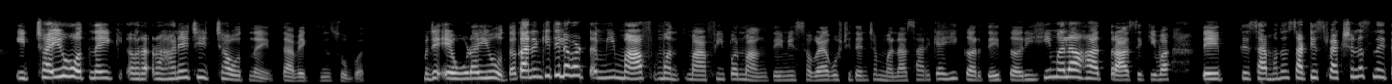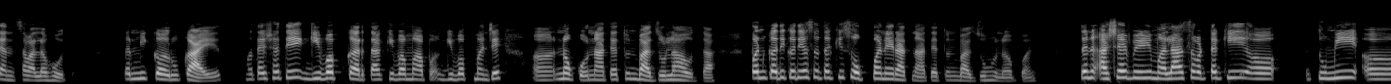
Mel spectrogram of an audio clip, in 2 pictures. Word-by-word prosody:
इच्छाही 305 +4 +6
होत 335 -6 +4
नाही, 300 0 +5
क - - -18
र 255 0 -2
राहण्याची 285 +6 -1
इच्छा 275 -3 -5
होत 215 -3 -3
नाही, 175 -8 -5
त्या 185 -3 -3
व्यक्तींसोबत, 175 +1 -11 0.6
म्हणजे 255 +3 0
एवढंही 275 +2 +3
होतं. 275 -5 -1
कारण 335 +2 +8
की 400 - +1
तिला 440 0 +5
वाटतं, 335 -8 -1
मी 315 +2 -5
माफ 280 -3 +6
म्हणत 260 -3 -6
माफी 220 +2 -2
पण 245 -1 -6
मागते, 190 -2 -6
मी 205 +1 -11
सगळ्या 205 0 -4
गोष्टी 215 +2 -14
त्यांच्या 210 +2 -11
मनासारख्याही 215 +7 -9
करते, 205 -2 -4
तरीही 220 +8 -5
मला 340 0 +8
हा 285 -2 +5
त्रास 215 -3 +4
आहे 235 - -10
किंवा 230 0 -2 0.4
ते 255 0 +7 0.2
ते 275 - -5
सॅ 260 0 +1
म्हणतो 260 +5 -8
सॅटिस्फॅक्शनच 315 +5 0
नाही 350 -1 -3
त्यांचं 215 -3 -6
मला 190 -1 -4
होत. 190 0 -10 0.6
तर 250 - -5
मी 270 +2 -5
करू 225 -4 0
काय? 160 +3 +4 0.3
मग 240 - -13
त्याच्या 270 +2 -2
ते 315 +1 +5
गिव 275 +2 +2
अप 285 0 +1
करतात 230 -3 +2
किंवा 245 -1 -2
मग 240 0 -5
आप 220 - -4
गिव 240 0 -5
अप 245 - -5
म्हणजे 250 +2 -2 0.3
अ, 205 0 -7
नको, 250 -5 -2
नात्यातून 230 +4 -3
बाजूला 210 -1 0
होता. 165 -6 -7 0.4
पण 295 0 +3
कधी-कधी 315 +1 +2
असं 325 0 -3
होतं, 310 -1 -3
की 320 - -6
सोपं 275 -3 -1
नाही 255 -1 0
राहत 210 -3 0
नात्यातून 190 +2 -8
बाजू 180 0 -9
होणं 170 -6 -14
पण. - - -17 0.5
तर 305 0 +4
अशा 265 +4 +5
वेळी, 300 0 +2
मला 275 -1 +3
असं 285 +2 -1
वाटतं, 290 0 0
की 310 0 +1
अ, 260 -2 -1 0.5
तुम्ही 290 +3 0
अ, 245 +1 -4
255 Hz, 190 wpm, -24 LUFS, 210-295 Hz, 0.6 s, कारण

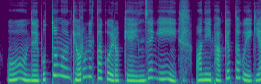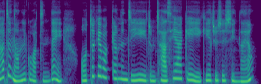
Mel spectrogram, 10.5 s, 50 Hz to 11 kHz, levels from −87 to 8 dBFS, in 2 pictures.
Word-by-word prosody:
어 225 +3 +3
네. 200 -1 +4
보통은 345 - -1
결혼했다고 280 +2 +1
이렇게 200 0 +1
인생이 245 +2 +1 0.3
많이 220 +2 +4
바뀌었다고 255 +6 -1
얘기하진 225 - 0
않을 195 +4 +2
것 225 -1 -5
같은데 180 +3 -3 0.4
어떻게 360 - 0
바뀌었는지 235 - -1
좀 185 -2 -3
자세하게 225 +3 0
얘기해 185 +6 -2
주실 195 0 -2
수 195 0 -2
있나요? 165 - -2
215 Hz, 315 characters per minute, -22 LUFS, 195-270 Hz, 0.4 s, 네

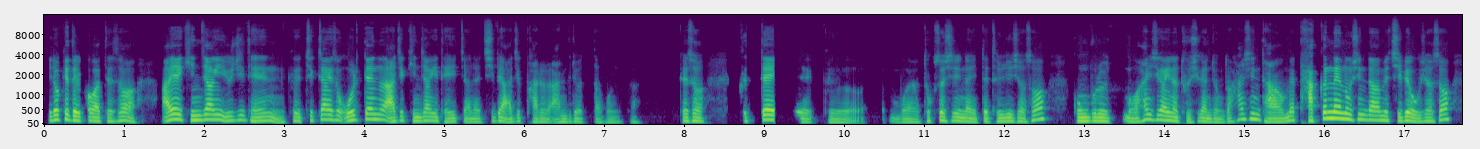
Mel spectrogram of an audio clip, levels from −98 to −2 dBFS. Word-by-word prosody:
이렇게 160 +4 +2
될 140 -4 +4
거 130 - -1
같아서 115 0 0 0.3
아예 170 +2 +5
긴장이 155 +2 +2
유지된 125 - -2
그 125 -3 -3
직장에서 155 +3 0
올 135 +4 +3
때는 175 +2 +1
아직 120 +2 +2
긴장이 125 0 -1
돼 100 -2 -4
있잖아요 95 -2 -5
집에 115 +5 -5
아직 95 +3 -3
발을 95 -1 -5
안 85 +2 -4
들였다 95 -2 -8
보니까. 85 -1 -14 0.5
그래서 120 -2 -1 0.4
그때 135 +7 +3 0.3
이제 95 -3 -3
그 90 -2 -6 0.4
뭐야 90 -1 -6
독서실이나 115 +1 -1
이때 100 +2 -2
들리셔서 110 - -1 0.3
공부를 120 -1 +2 0.2
뭐 105 -2 -1
1 165 +8 0
시간이나 145 -5 +2
2 100 -3 -7
시간 105 +2 -2
정도 95 0 -5
하신 175 - -1
다음에 100 +6 +1
다 125 0 +1
끝내 205 0 +8
놓으신 170 -3 +3
다음에 150 -2 +2
집에 130 0 +2
오셔서 115 +9 0
120 Hz, 335 characters per minute, -23 LUFS, 100-150 Hz, 0.5 s, 끝내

